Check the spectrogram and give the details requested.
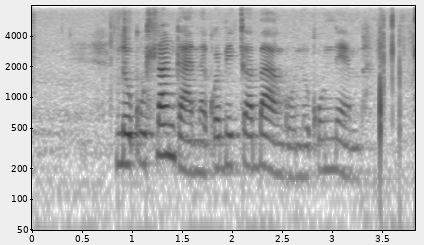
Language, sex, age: Zulu, female, 19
